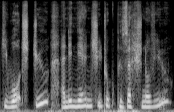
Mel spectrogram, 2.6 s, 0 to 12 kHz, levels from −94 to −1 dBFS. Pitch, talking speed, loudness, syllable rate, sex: 195 Hz, 275 wpm, -18 LUFS, 6.4 syllables/s, male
